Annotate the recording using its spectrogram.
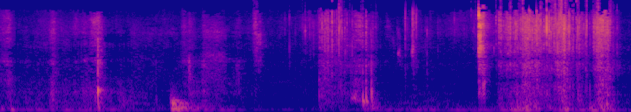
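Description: Clear plastic bag crinkling and rustling as it is handled, with a few scattered clicks and a dull bump early on, then a dense burst of crackling near the end.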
